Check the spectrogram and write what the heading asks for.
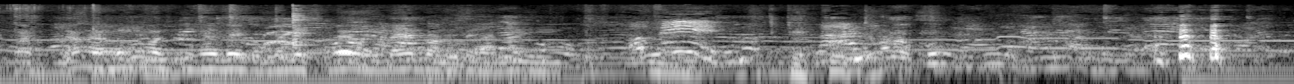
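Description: Overlapping chatter of several adults and children talking at once, with a sharp loud sound just before the end.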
